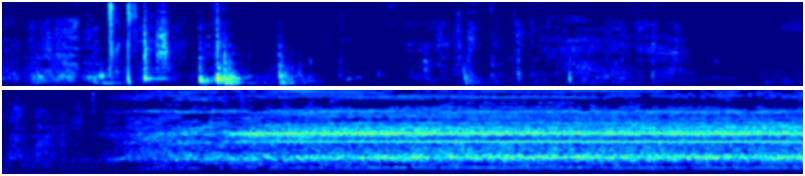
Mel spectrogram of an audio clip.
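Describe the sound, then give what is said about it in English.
Handheld heat tool drying and heat-setting paint on a board: a few handling clatters and knocks come first, then a loud, steady blowing whir starts partway through and holds to the end. “I do want to speed up the drying process by using a heat tool. So I'm going to heat set the color.”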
